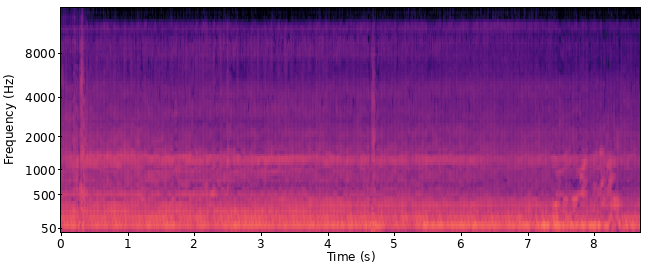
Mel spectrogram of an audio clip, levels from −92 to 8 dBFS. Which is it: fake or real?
fake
